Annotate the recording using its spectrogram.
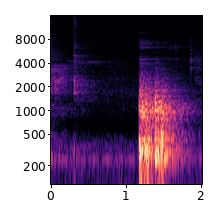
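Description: A glass bottle of kombucha set down on a stone kitchen countertop: one sharp knock about a second in, fading over half a second, after a couple of faint clicks as the cap is twisted on.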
